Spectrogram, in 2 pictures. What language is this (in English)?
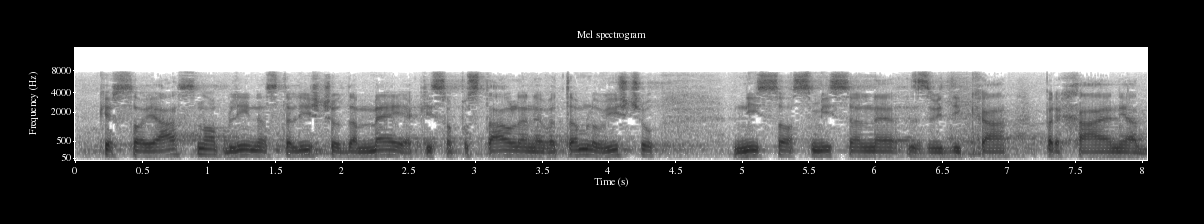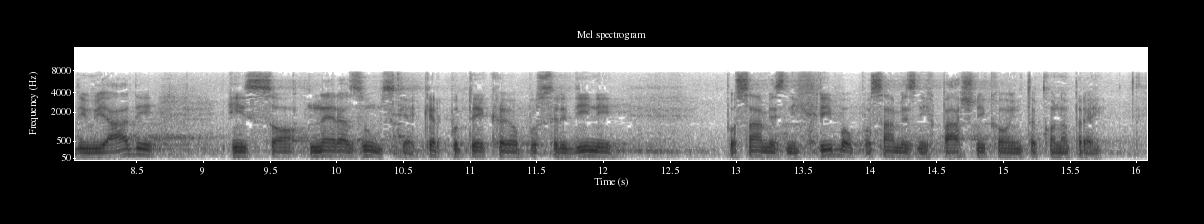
Slovenian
